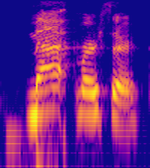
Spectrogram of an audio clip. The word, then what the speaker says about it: Matt Mercer: And I feel like you could probably take on Mac Mercer. Did I say his name right? – Matt Mercer.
